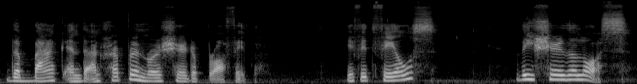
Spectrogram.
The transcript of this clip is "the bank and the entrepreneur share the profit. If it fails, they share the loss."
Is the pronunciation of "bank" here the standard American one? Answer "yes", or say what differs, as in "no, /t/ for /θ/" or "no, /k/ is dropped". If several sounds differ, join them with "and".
yes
